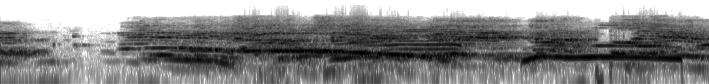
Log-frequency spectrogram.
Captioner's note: all cheering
